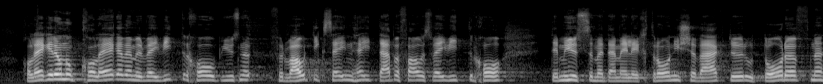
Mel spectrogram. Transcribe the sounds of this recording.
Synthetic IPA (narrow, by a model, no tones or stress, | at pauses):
kʰoleːɡɪnəʊkʰχɔleːɡəʋɛnmɪɾʋɛɪʋit̪əɾχoːub̥iysənəfəɾʋɑltiksɛɪnɦɛɪtːæbəfɑlsʋɛɪʋit̪əɾχoː | d̪̥ɛmyəsəmədæmɛlɛkt̪ɾoːniʃəʋæːɡ̥d̥øɾutoːɾœfnə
